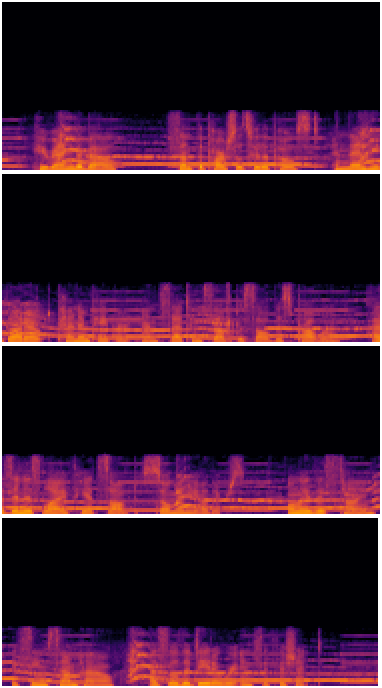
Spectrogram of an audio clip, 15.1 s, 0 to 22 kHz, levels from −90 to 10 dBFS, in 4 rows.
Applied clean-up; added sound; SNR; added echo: none; Alarm / Dog; 5 dB; none.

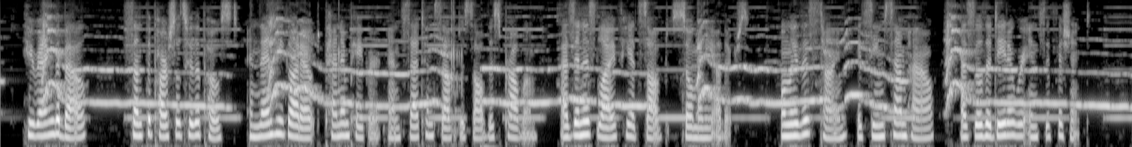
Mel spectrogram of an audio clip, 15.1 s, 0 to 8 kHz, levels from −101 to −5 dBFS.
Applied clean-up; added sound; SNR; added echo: classical method spectral subtraction.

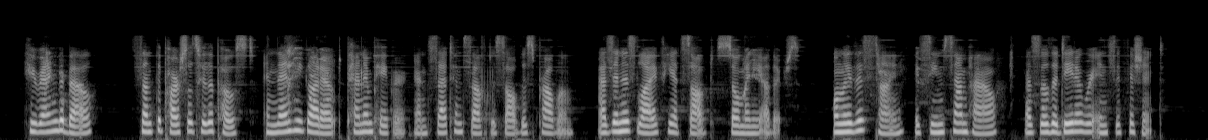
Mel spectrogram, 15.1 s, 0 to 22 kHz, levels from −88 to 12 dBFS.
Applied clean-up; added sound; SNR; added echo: neural mask model DeepFilterNet 3.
